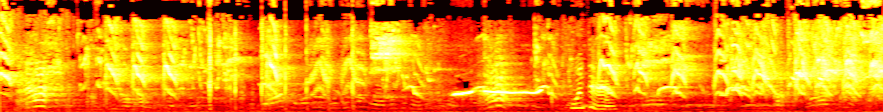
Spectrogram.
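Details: Parakeets in a forest park, calling loudly and flying rather than staying low. Harsh, squawking calls come in quick bursts throughout, with one longer drawn-out shriek midway, while children talk excitedly nearby.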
